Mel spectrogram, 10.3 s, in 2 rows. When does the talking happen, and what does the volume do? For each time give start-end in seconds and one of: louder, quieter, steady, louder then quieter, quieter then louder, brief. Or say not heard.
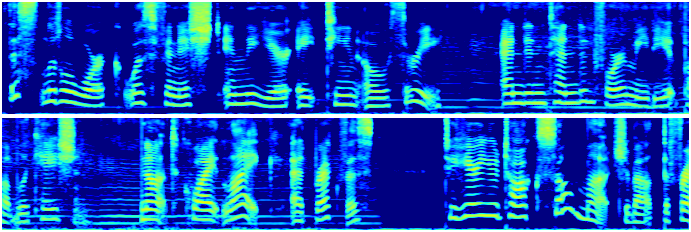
0.1-10.2 steady.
